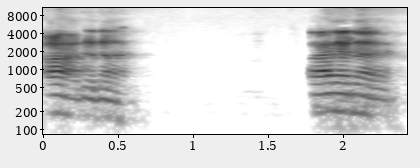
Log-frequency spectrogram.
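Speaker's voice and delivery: low, offhand imitation of a student; a hint of a low-voiced shrug; imitating a student. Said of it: "And Danny was like".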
